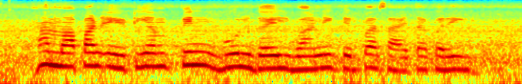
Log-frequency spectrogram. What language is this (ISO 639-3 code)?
bho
